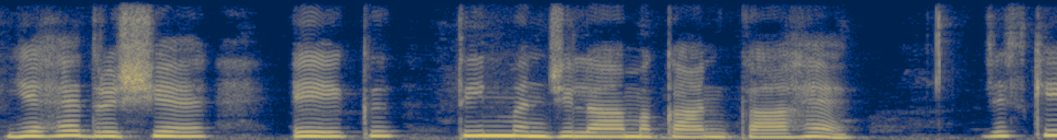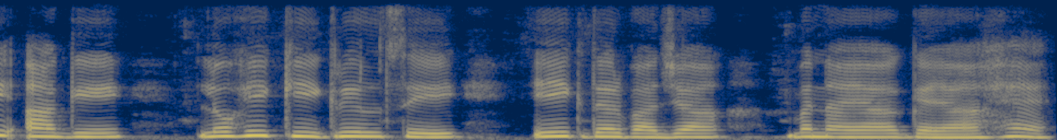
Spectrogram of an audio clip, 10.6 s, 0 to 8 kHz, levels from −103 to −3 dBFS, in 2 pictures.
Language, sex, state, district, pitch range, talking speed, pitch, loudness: Hindi, female, Rajasthan, Churu, 200-245 Hz, 110 wpm, 225 Hz, -27 LUFS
